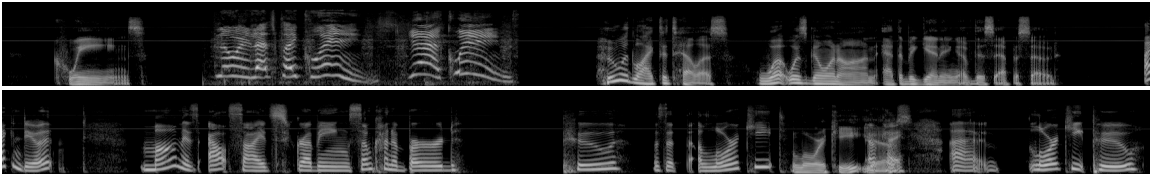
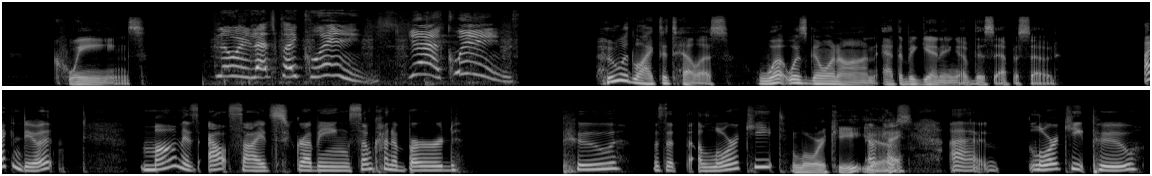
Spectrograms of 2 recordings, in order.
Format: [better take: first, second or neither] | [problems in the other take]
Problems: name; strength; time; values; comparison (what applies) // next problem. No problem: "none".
second | high-pitched whine; faint; throughout; 3.5 kHz, 35 dB below the speech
